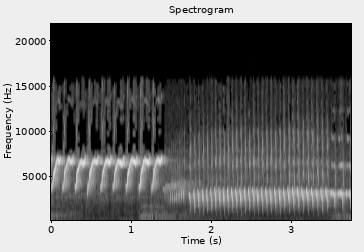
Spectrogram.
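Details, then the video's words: Belgian canary in harmonious, varied song: a quick chain of high repeated chirps gives way to a long, steady rattling trill at lower pitch, each note pulsing rapidly. "Magnífico Como canta este Canário Belga!"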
